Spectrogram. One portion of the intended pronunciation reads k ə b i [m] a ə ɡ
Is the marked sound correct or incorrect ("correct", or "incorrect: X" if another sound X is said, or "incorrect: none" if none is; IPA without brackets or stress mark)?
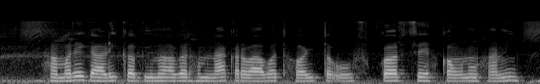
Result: correct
